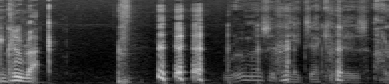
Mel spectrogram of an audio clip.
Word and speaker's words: Glurak: Glurak. That's how I'm saying it correctly, by the way, which sounds more intimidating.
